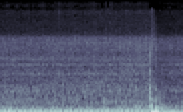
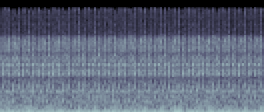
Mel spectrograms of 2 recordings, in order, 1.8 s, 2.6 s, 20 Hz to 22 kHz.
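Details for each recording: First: Volvo V70 2.4D P3 diesel idling smoothly, steady even low rumble with no misfire or stumble; car otherwise has intermittent misfire and shaking blamed on faulty injector wiring loom. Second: Volvo V70 2.4D P3 diesel idling roughly with an uneven lumpy beat and shaking, misfire from a faulty injector wiring loom; wiggling the cable restored firing, no injector codes found.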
